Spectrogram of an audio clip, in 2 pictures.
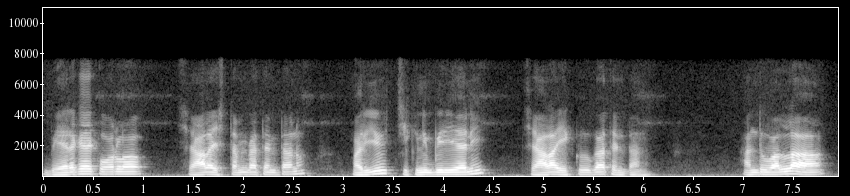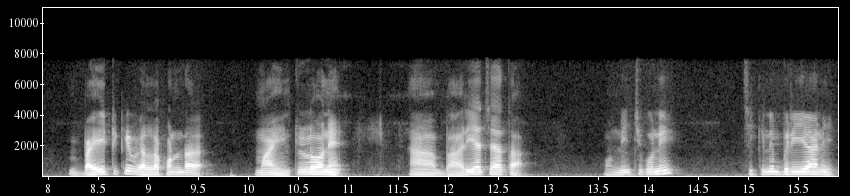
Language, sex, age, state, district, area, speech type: Telugu, male, 45-60, Andhra Pradesh, East Godavari, rural, spontaneous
